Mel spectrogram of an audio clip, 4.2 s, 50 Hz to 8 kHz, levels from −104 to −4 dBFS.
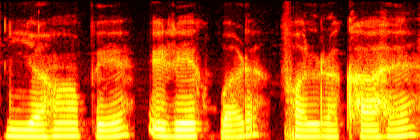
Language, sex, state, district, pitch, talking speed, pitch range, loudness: Hindi, male, Bihar, Begusarai, 140 Hz, 100 wpm, 130-145 Hz, -17 LUFS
